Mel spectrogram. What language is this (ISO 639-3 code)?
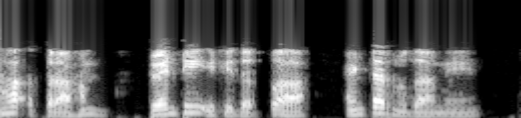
san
